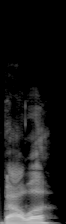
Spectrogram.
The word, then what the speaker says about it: Bala: I do have ankle / wrist weights from, I think the company's pronounced Bala, B-A-L-A.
